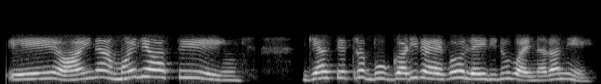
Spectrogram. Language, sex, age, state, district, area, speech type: Nepali, female, 30-45, West Bengal, Kalimpong, rural, conversation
